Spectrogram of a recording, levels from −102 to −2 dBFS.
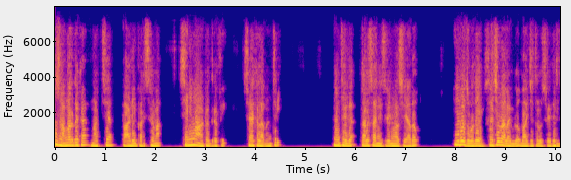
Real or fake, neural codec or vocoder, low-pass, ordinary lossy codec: fake; codec, 16 kHz, 6 kbps, DAC; none; none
